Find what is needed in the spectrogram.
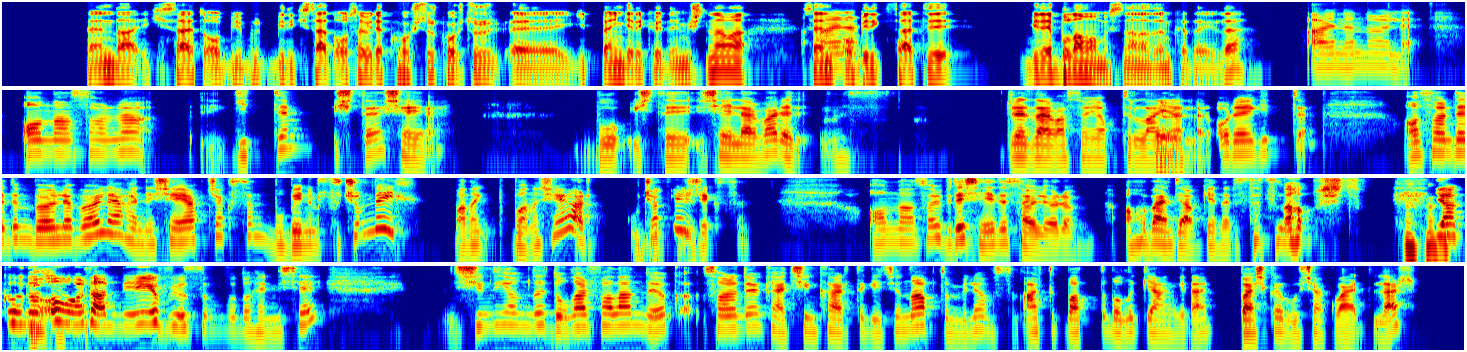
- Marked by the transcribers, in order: other background noise; laughing while speaking: "almıştım"; chuckle
- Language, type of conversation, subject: Turkish, podcast, Uçağı kaçırdığın bir anın var mı?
